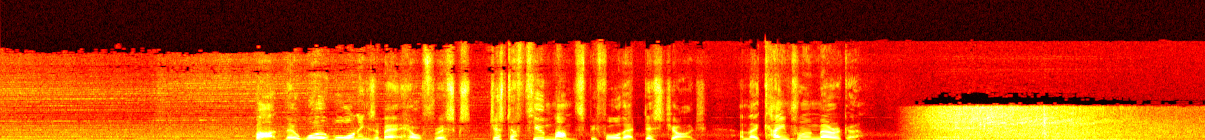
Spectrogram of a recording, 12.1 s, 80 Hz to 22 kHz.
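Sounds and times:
vehicle engine and tyre noise: 9.0s - 12.0s.

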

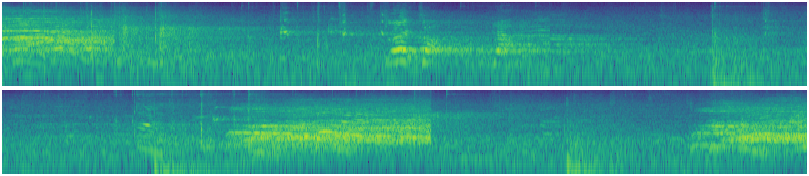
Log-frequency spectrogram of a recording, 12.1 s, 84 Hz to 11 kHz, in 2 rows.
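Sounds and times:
loud shouting: 0.0s - 0.8s, 7.1s - 9.3s, 11.2s - 12.0s.

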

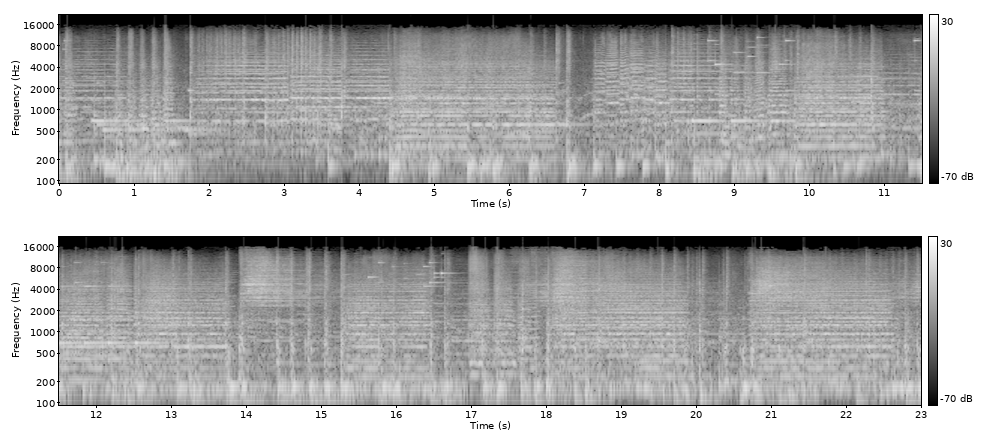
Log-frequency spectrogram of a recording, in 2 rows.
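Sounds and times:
full band hits: 0.0s - 23.0s
marching band playing: 0.0s - 23.0s
snare and bass drums: 0.0s - 23.0s.

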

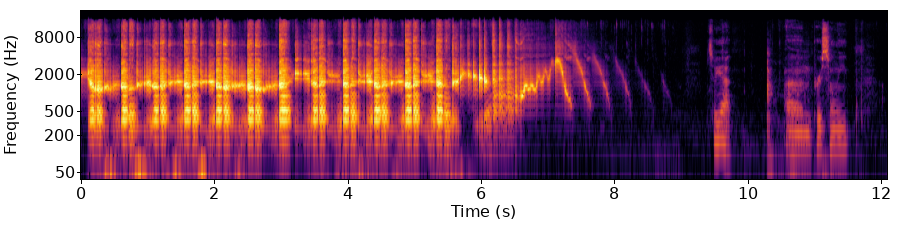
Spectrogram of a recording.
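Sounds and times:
jaw harp twanging: 0.0s - 8.6s.

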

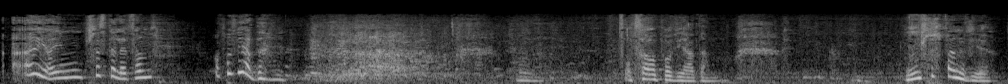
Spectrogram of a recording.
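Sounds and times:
audience chuckling and murmuring: 2.8s - 6.2s.

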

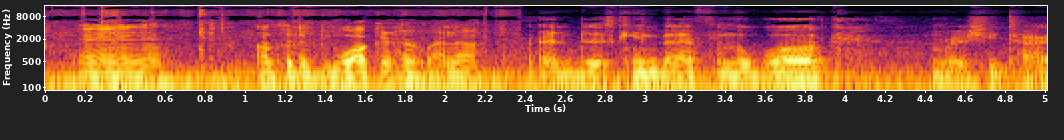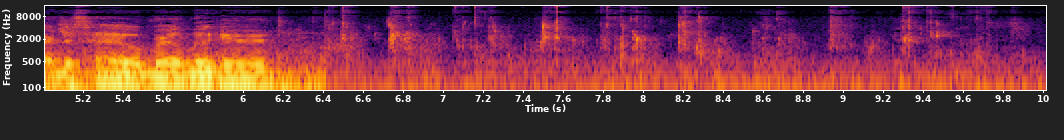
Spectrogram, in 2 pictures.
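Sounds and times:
dog lapping water from metal bowl: 6.4s - 10.0s.

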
